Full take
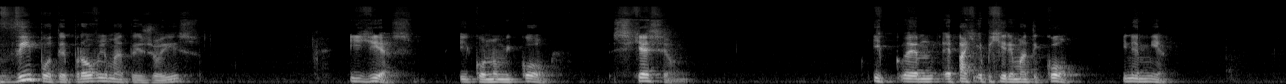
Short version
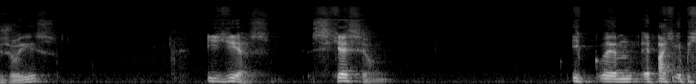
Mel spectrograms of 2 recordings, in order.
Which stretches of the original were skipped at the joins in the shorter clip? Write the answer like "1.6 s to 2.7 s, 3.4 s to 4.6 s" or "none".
4.5 s to 6.1 s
